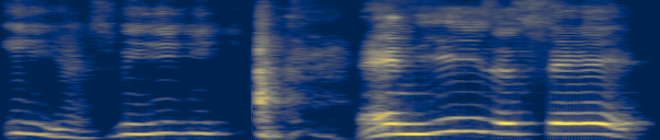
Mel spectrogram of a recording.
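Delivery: high, slow mock preacher voice laughing through the words; mocking a credit-stealer. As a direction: mimic a churchgoer bragging the Holy Ghost showed them, chuckling. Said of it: "some of y'all will take it".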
